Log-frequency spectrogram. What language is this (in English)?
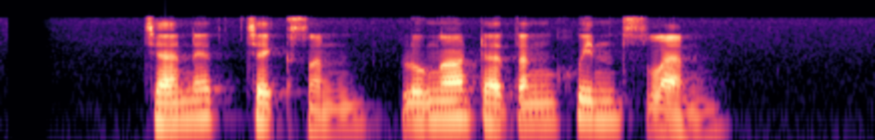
Javanese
